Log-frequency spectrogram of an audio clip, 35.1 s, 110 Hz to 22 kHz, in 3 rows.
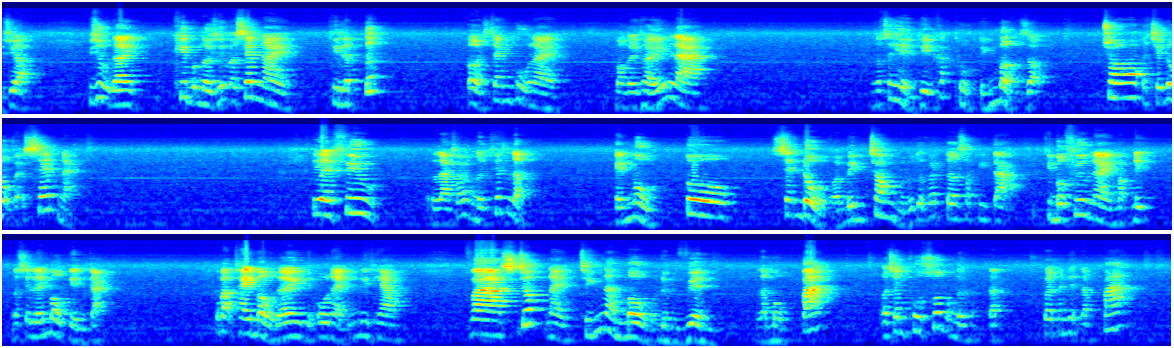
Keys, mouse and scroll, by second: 4.6 Print, 6.5 Return, 8.8 v, 9.3 ctrl+click, 10.9 click, 11.8 ctrl+click, 13.3 b, 14.1 shift+click, 15.7 click, 29.5 click, 32.5 click.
